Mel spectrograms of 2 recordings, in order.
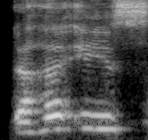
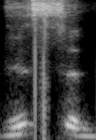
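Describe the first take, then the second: First: The first two letters are sounded separately. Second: The first two letters blend into one sound. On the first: The speaker calls it wrong. "अगर हम गलत गलत पढ़ ऐसे एक एक sound करेंगे" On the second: The speaker calls it right. "हम इसे क्या से पढ़ते हैं"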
